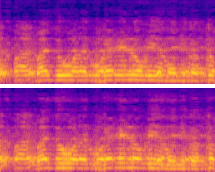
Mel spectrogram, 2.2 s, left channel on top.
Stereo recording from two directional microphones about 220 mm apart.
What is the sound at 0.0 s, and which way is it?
A man's voice, 25° left (ahead or behind).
